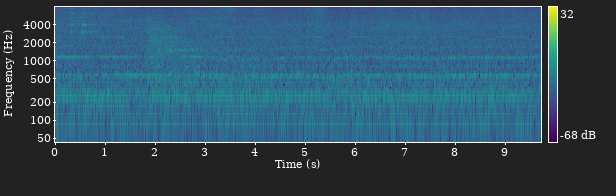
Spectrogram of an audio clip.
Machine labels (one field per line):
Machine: slide rail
